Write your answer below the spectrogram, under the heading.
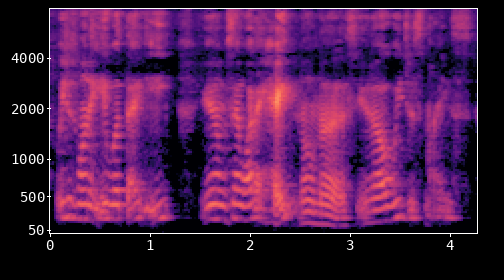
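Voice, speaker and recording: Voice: medium pitch, expressive, quick pace, mellow, voice pushed up, lightly acted. A person voicing a gang of cocky, street-talking house mice with slangy, boastful swagger. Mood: indignant.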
